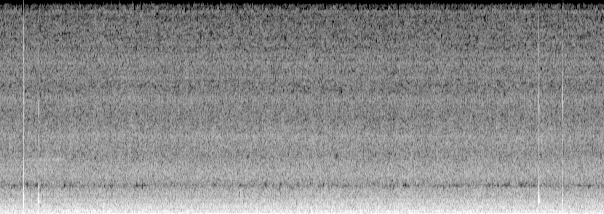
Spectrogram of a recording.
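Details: Chevy Venture warmed up about four to five minutes on a cool day, no check-engine light: low, uneven rumble at idle with no clear misfire beat; rough idle caused by a failed hydraulic motor mount, with no thunk when shifted into gear.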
